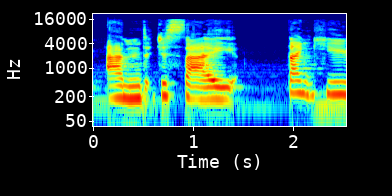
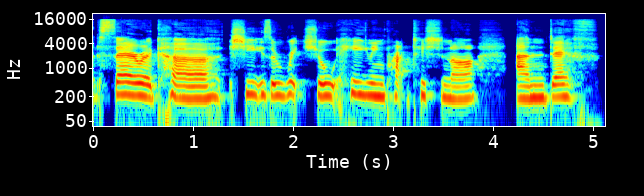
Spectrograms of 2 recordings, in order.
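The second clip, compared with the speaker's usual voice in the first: ordinary talk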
